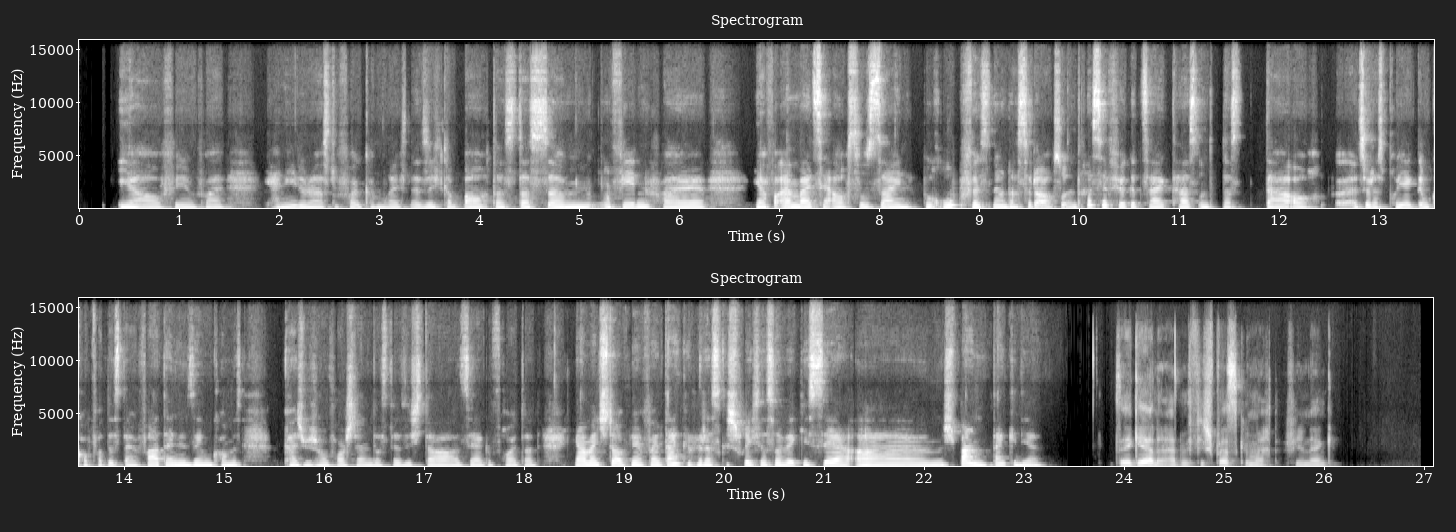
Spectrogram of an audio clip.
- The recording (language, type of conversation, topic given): German, podcast, Was war dein stolzestes Bastelprojekt bisher?
- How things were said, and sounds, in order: none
